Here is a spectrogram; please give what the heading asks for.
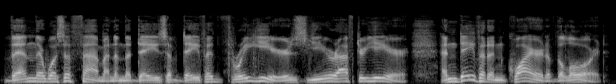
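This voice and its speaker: A man narrating scripture from a script in a measured, solemn manner. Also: lowish voice, very animated, no echo, clean studio sound. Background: background music.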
